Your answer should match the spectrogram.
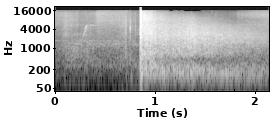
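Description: A single rifle shot from a Heym double rifle in .450/400 Nitro Express, about a second in, with a long decaying echo trailing away over the following second.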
